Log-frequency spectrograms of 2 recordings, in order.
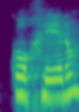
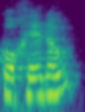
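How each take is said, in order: First: The stress is on the second-to-last syllable. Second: The stress is on the last syllable. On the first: The action happened in the past. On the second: The action will happen in the future.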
